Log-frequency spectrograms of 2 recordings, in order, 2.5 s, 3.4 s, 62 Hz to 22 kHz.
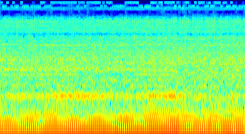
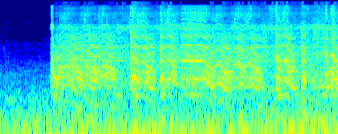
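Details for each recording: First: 2011 BMW 640, started on a jump box: smooth, deep, steady idle with an even rumble and no ticks or rattles, dropping slightly when put in gear; engine sounds healthy, normal idle. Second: 1992 Toyota 4Runner on a jump box: starter churns in uneven bursts with occasional catches that never pick up into an idle. The engine cranks but will not start.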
